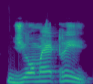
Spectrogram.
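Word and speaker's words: geometry: जैसे देखिए ई का उच्चारण ई ही करना है और ओ का ओ करना है। जैसे जियोमेट्री, जियोमेट्री में क्या है, ई के बाद ओ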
